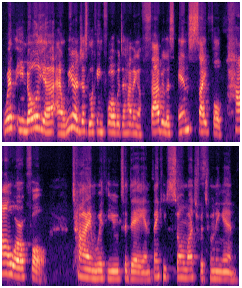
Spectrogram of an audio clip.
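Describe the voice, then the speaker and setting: A woman with a Bahamian accent, a life coach co-hosting a podcast, talking in a lively, emphatic way and laughing often. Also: mid-range voice, moderate pace. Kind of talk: casual podcast chat.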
